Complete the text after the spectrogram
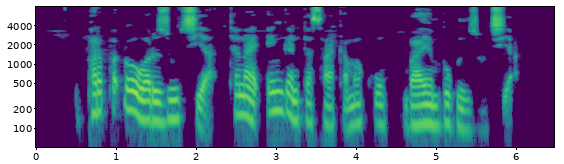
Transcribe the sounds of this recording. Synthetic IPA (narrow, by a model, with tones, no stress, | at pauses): pɐ˦rɸɐ˦ɗoː˦wɐ˦rzuː˦t͡ʃɪ˨ja̰ː˨tʰɐ˦naː˨ʔɪ˦ŋɡɐ˨nta˨sa˨kʰɐ˨mɐ˦kʷʰoː˦ | baː˦jɐ˦mbʊ˦ɡʷʊ˨nzuː˦t͡ʃɪ̥˦ja̰ː˨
